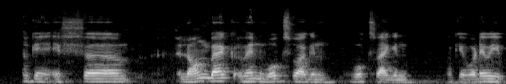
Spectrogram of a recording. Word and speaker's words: Volkswagen: Volkswagen बोलना है नहीं, वो लोग Volkswagen बोलते हैं. V बोलना है, उसका F बोलना है.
